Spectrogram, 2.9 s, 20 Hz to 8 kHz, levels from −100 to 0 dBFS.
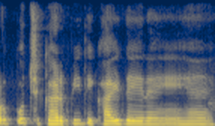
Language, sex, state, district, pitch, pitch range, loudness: Hindi, female, Haryana, Jhajjar, 195 Hz, 180-205 Hz, -16 LUFS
